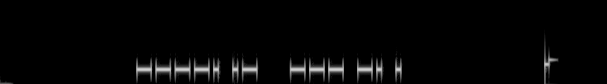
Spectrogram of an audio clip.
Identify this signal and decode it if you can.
Morse code, heard as a keyed tone, about 25 wpm, 700 Hz. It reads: 9A ONE
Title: Field Day Exchanges Encore - 25wpm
